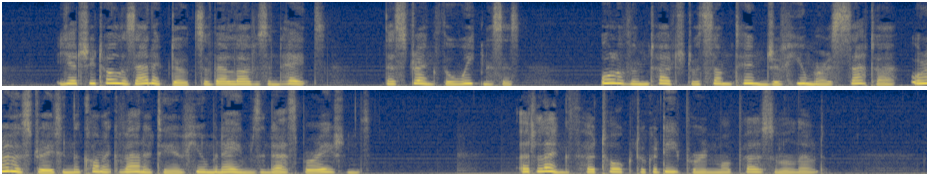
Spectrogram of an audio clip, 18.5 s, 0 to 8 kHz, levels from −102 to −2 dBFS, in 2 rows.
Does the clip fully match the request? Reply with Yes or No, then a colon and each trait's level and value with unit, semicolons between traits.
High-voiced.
Yes: high, 235 Hz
